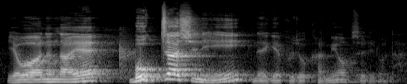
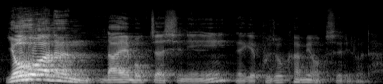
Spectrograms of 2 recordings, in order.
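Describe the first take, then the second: First: The stress falls on 목자시니. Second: The stress falls on 여호와는.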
